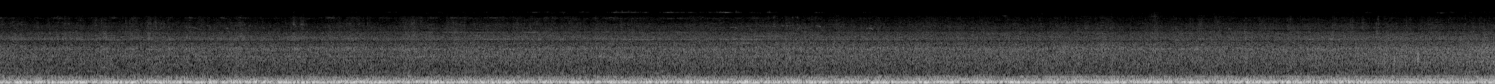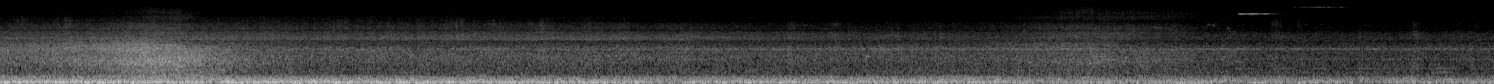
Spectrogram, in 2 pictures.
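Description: Railpro ballast hopper wagons rolling past on the track, a steady low rumble of wheels on rails that fades as the train moves off near the end. A brief louder hiss comes about halfway through.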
